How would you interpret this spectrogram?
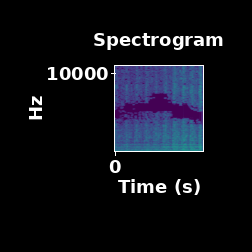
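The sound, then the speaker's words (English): A sewing machine runs steadily while a dress is being sewn, its rapid mechanical clatter and low motor hum holding a fairly even level throughout, with no voices present. “Hey, what are you sewing?”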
